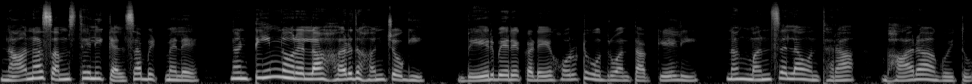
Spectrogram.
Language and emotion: Kannada, sad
